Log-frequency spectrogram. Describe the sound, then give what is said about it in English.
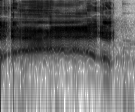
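A human voice imitates the shriek of a wounded creature during a tabletop role-playing game: one sustained, strained, high-pitched wail lasting over a second, wavering and warbling, then cutting off abruptly into quiet. “It is still standing as it just shrieks, just...”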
